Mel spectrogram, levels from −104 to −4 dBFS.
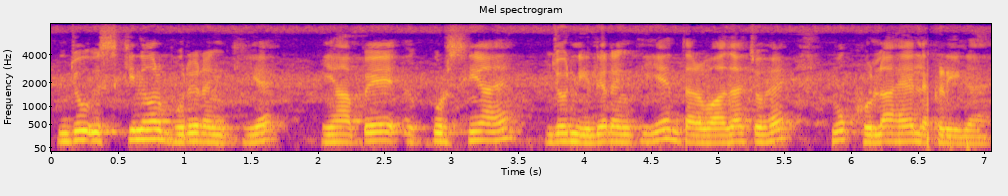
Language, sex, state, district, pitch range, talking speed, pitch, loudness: Hindi, male, Chhattisgarh, Sarguja, 140-165 Hz, 220 wpm, 150 Hz, -15 LUFS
